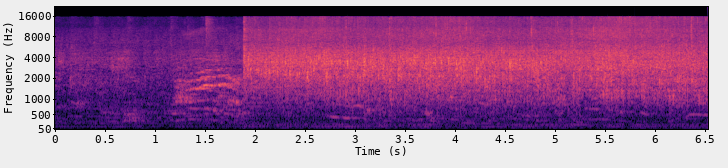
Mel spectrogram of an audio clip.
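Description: Chicken pieces frying in a hot steel wok: a steady, loud sizzle that starts abruptly about two seconds in. Just before it, a brief high-pitched cry.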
